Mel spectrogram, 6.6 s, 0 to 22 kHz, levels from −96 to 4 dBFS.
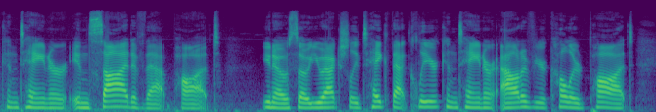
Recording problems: animal sounds; faint; throughout; 30 dB below the speech

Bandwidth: 14.5 kHz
